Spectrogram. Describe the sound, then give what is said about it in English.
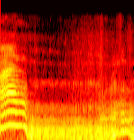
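A cat named Fluffy, in a viral cat video, lets out one loud meow that slides downward, then drops into a long, low, rumbling growl that continues to the end with no other sounds. “This cat is fluffy and crazy.”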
